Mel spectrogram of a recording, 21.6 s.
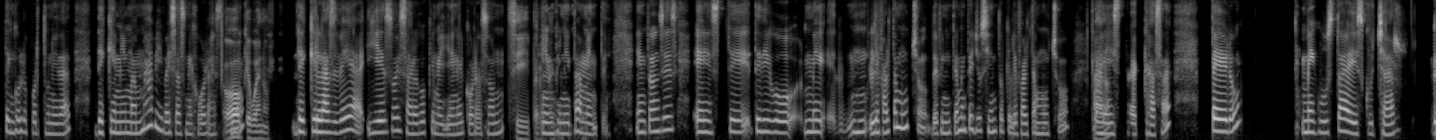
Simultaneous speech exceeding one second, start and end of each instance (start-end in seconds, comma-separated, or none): none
